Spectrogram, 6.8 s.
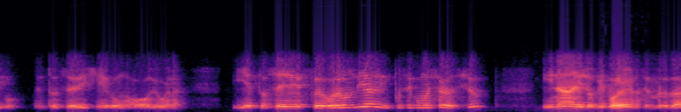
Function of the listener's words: listening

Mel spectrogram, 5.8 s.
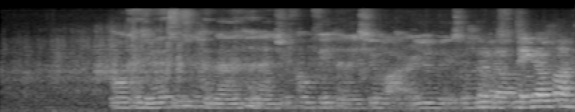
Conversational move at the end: taking over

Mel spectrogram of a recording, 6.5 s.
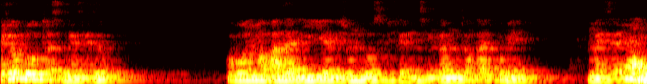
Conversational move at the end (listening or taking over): taking over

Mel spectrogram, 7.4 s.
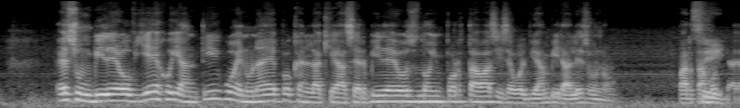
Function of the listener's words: listening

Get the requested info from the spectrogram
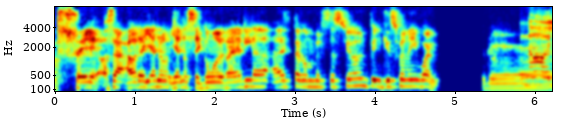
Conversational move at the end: taking over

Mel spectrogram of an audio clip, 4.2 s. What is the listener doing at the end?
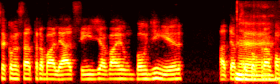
listening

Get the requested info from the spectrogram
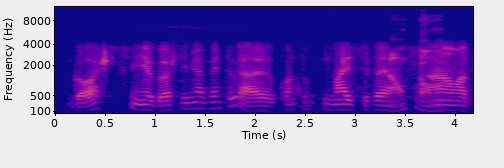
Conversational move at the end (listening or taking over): listening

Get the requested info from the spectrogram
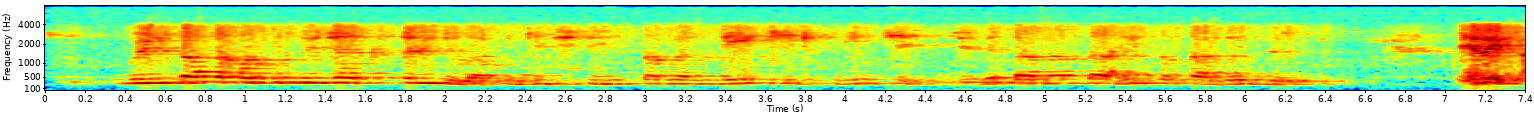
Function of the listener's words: taking over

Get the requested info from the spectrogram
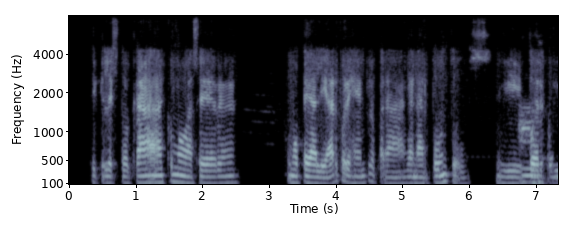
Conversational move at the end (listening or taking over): listening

